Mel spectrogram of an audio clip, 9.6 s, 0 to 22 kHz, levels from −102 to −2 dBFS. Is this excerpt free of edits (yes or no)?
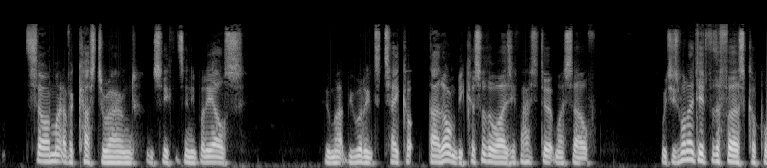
yes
